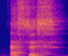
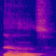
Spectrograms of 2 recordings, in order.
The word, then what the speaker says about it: Estes: Well, it's funny because I either get Estes or Estes. I'm like, I'm not Spanish, and it's not Texas.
